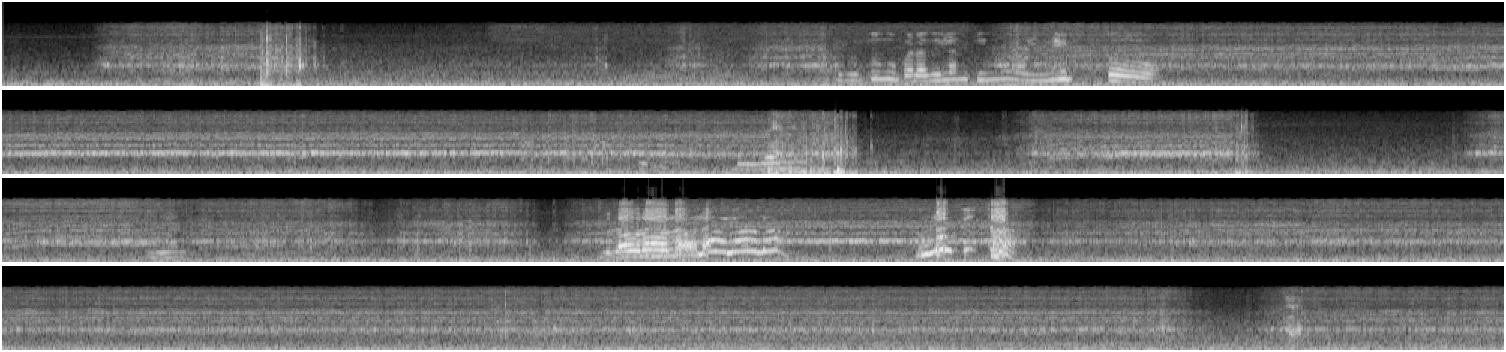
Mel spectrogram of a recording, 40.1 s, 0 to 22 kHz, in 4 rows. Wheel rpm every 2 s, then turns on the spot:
50, 20, 30, 70, 110, 110, 110, 100, 50, 30, 90, 60, 100, 100, 110, 120, 110, 120, 100, 70.
2-4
